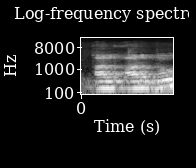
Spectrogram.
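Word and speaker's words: الأرض: So this will be pronounced al ardu, because two dhammas will become one.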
